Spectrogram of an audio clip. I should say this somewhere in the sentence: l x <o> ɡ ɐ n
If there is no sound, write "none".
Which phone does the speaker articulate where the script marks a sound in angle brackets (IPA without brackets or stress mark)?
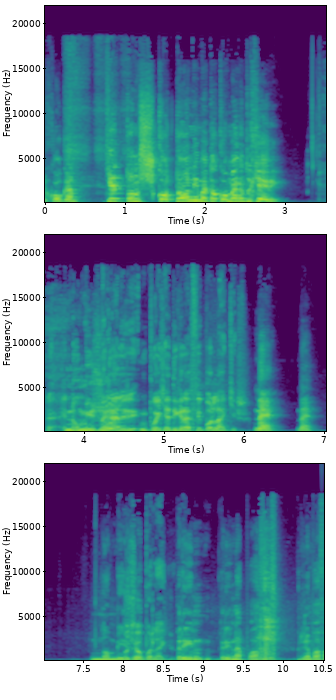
o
